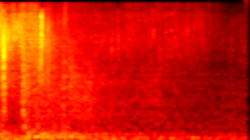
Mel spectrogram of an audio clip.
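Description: Confringo spell blast in the Hogwarts Legacy video game: a few sharp, loud bursts up front give way to a heavy low rumble that slowly fades.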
